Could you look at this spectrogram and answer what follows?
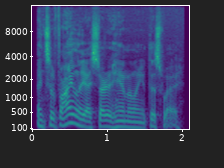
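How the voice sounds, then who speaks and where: A man's voice: mid-range voice, fast talker, gravelly. A man co-hosting a podcast in casual chat, talking bluntly and poking fun at himself while telling stories. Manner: blunt, self-deprecating, animated storytelling. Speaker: podcast co-host.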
